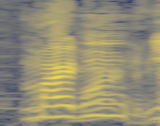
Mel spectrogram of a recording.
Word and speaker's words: Martin: Am I saying that right? Martin? – Martin, yes, Martin Harris.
